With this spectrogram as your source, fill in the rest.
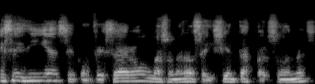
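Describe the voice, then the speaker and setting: Recorded dry and close with no echo, a man at a medium pitch talks at a fairly slow pace in a somewhat breathy voice. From Peru. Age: 70s. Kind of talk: testimony. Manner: halting.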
